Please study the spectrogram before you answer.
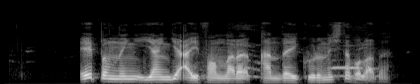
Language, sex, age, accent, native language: Uzbek, male, 25-34, Samarqand, Uzbek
